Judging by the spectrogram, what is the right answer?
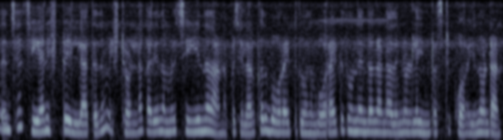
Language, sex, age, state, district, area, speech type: Malayalam, female, 18-30, Kerala, Thiruvananthapuram, rural, spontaneous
